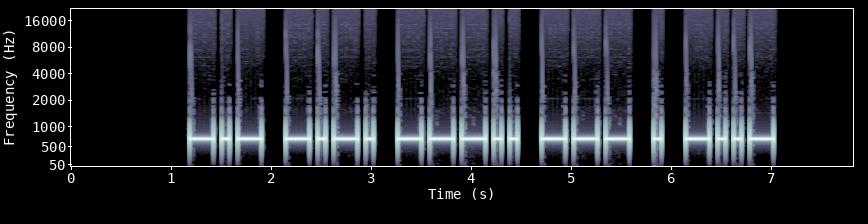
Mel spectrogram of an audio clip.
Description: Morse code, heard as a keyed tone, about 15 wpm, 700 Hz. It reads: KC8OEX
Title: USA Call Signs - 6 Characters - 4x Character Spacing - 15wpm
